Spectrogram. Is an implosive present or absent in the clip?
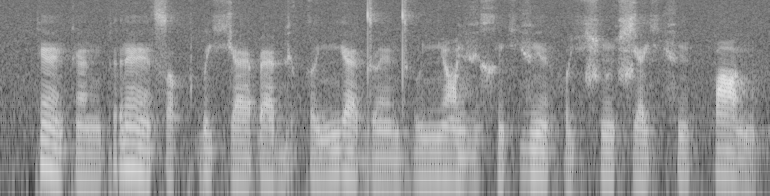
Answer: present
